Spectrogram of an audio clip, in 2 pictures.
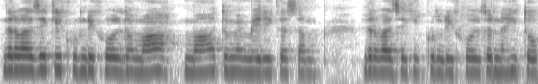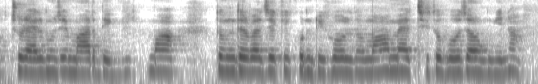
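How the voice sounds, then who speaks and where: A woman's voice: mid-range voice, flat delivery, normal speed, mellow, slight background noise, natural voice. Woman reading a frightened pleading girl. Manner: pleading, repetitive.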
